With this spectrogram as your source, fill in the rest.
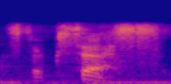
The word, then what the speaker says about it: success: Okay, this word here, instead of success, it's success. Stress on the end.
